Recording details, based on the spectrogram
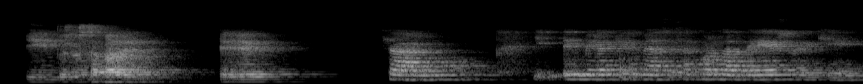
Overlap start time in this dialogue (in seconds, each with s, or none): none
